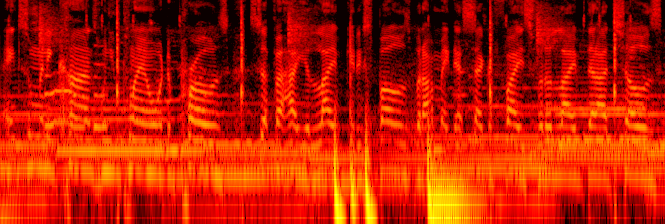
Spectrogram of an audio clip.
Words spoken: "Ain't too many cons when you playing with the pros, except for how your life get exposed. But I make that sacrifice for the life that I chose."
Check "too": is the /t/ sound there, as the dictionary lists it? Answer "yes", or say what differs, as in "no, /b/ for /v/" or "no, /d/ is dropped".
no, /s/ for /t/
